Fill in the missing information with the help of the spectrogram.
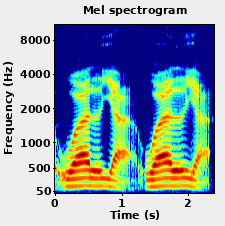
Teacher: huruf lam itu sifatnya dia bukan syidah tetapi sifatnya dia tawasut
